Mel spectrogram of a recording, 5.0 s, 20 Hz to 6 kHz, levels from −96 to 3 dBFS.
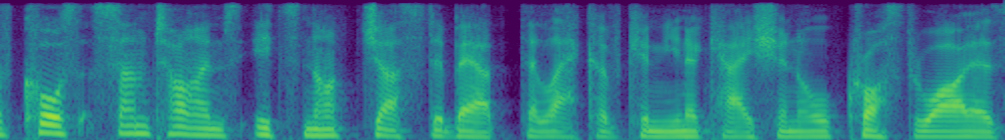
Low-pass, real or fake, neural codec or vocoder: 5.4 kHz; fake; codec, 16 kHz in and 24 kHz out, 0.6 kbps, FocalCodec, streaming, 2048 codes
